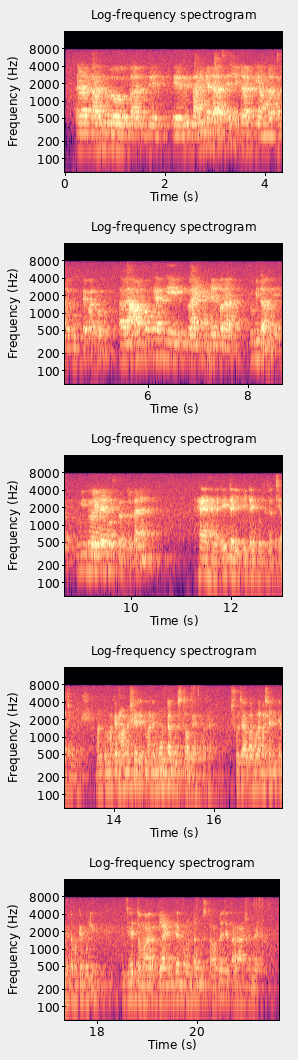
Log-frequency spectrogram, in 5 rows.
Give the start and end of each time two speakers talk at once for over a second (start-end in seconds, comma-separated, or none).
none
